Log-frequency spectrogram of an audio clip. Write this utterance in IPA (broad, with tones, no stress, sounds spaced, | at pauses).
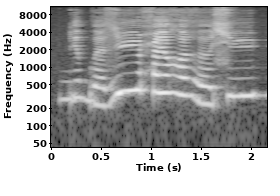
bʲ ə˧ ɡʷ ɛ˩ z yː˥ ħ ɛ˥ ʁ ə˥ ɦ əː˧ ɕ y˥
